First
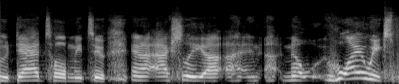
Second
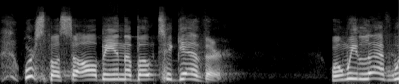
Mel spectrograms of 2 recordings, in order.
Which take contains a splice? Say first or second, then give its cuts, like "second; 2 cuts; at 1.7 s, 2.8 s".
first; 1 cut; at 1.3 s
